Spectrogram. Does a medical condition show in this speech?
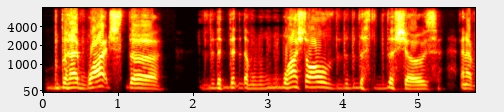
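Yes: stuttering; lifelong stutter, never goes away, Toastmasters member for a while practicing public speaking; ongoing stutter, constant struggle, asks others not to finish words; sometimes quieted through focus, phone calls a struggle; here repeated words, prolonged sounds.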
